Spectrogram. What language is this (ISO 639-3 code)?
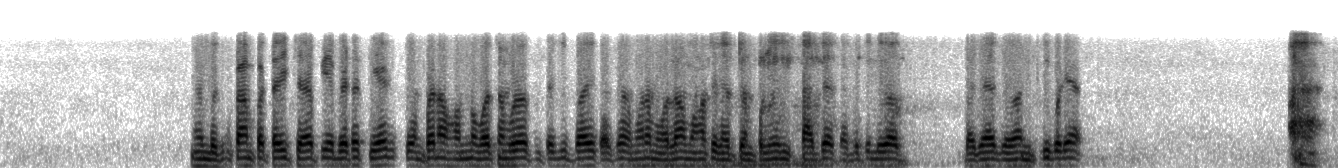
guj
